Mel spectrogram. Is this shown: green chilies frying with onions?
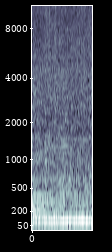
yes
